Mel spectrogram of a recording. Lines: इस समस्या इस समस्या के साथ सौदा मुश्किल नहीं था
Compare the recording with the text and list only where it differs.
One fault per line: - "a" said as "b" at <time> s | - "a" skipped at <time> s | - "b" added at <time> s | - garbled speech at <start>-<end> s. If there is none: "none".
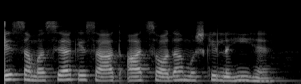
- "इस समस्या" skipped at 0.7 s
- "आज" added at 1.3 s
- "था" said as "है" at 2.5 s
